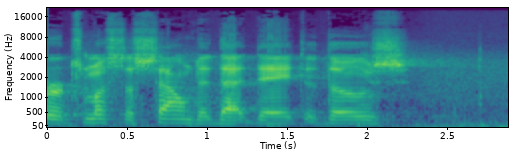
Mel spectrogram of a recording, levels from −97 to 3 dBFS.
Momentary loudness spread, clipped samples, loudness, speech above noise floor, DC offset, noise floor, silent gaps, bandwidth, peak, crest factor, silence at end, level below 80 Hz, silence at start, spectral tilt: 6 LU; under 0.1%; -15 LUFS; 20 dB; under 0.1%; -38 dBFS; none; over 20 kHz; 0 dBFS; 18 dB; 0 s; -56 dBFS; 0 s; 0 dB/octave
